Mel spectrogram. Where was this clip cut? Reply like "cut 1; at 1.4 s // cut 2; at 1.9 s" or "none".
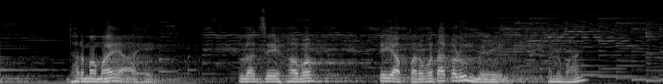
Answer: cut 1; at 5.3 s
